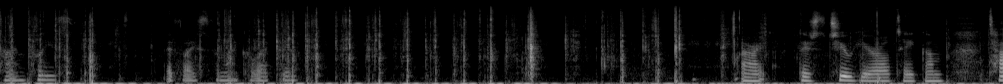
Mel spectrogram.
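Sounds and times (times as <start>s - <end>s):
cards shuffled by hand: 0.0s - 9.5s.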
